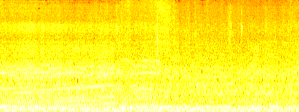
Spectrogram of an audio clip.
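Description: sports car engine revving

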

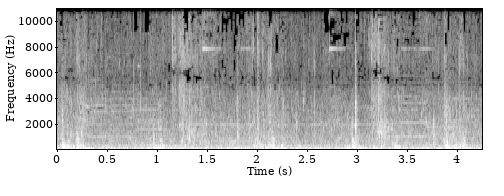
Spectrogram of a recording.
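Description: rowing a boat

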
